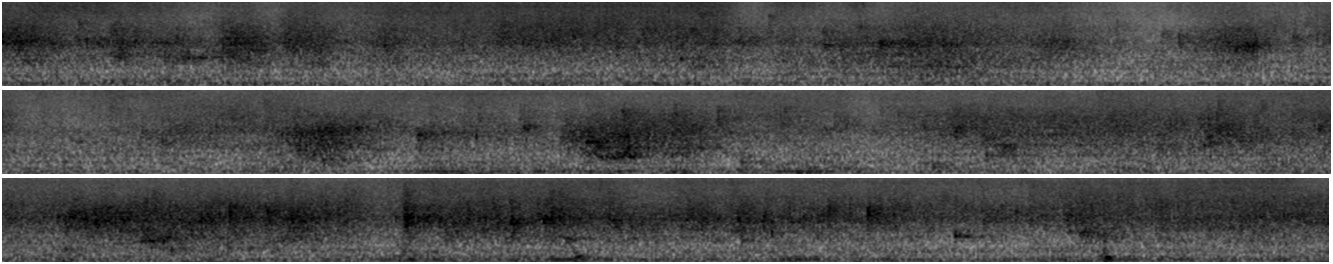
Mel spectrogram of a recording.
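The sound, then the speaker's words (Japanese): Shower water runs steadily for the whole stretch as it is used to wash a person's body, a dense, hissing spray with bright high-end texture and small shifts in intensity as the stream moves. No voices are heard. “シャワーを使っていきます。”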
